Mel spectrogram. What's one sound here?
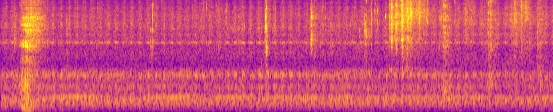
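Crisp food crunches as an elderly man eats.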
